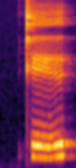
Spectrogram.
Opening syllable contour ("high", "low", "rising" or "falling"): low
